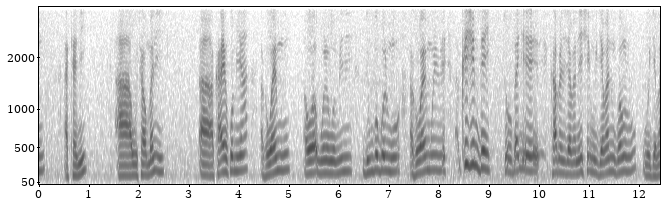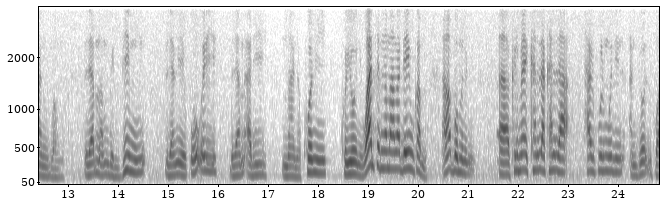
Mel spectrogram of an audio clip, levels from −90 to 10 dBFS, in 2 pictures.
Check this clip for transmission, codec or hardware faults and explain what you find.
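No faults can be heard anywhere in this speech.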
